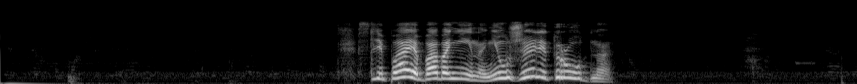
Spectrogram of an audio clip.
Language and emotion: Russian, angry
